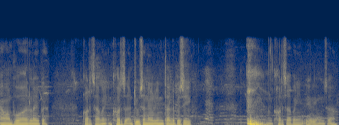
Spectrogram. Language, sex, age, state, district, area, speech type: Nepali, male, 30-45, West Bengal, Jalpaiguri, rural, spontaneous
